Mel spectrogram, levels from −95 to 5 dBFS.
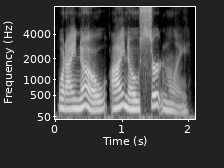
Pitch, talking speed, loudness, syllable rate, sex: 190 Hz, 170 wpm, -14 LUFS, 4.1 syllables/s, female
